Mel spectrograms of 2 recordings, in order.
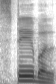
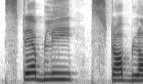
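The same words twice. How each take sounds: First: স্টেবল said smoothly as one word ending in -bল; the right way, স্টেবল said slow and smooth; correct pronunciation. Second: স্টেবলি said with the b and l split apart and a trailing i; mispronounced স্টেবলি, loud and split; wrong pronunciation. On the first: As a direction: say স্টেবল slowly and joined, no final i. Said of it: "স্টেবল এরকমটা হচ্ছে". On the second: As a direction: demo the wrong way, স্টপ ল with a broken-off l. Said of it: "এরকম sound কিন্তু হচ্ছে না". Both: Shown as a demonstration.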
